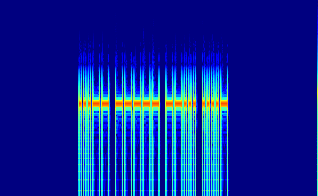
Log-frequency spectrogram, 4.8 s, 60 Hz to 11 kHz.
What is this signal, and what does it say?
Morse code, heard as a keyed tone, about 34 wpm, 700 Hz. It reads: 3074
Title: Numbers - 4-Digit 35wpm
